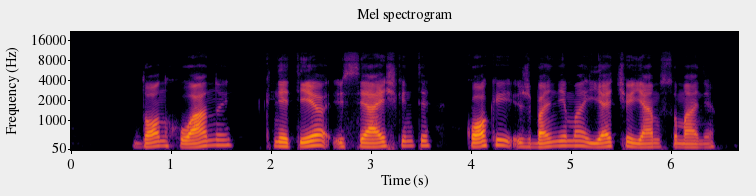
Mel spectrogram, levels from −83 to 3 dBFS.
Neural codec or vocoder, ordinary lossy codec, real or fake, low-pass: none; Opus, 24 kbps; real; 10.8 kHz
